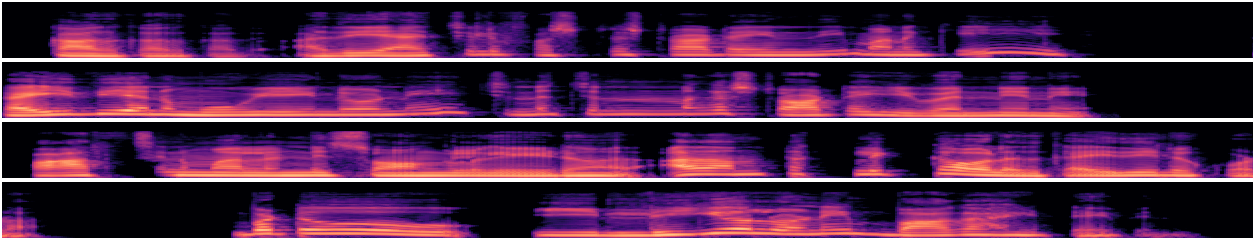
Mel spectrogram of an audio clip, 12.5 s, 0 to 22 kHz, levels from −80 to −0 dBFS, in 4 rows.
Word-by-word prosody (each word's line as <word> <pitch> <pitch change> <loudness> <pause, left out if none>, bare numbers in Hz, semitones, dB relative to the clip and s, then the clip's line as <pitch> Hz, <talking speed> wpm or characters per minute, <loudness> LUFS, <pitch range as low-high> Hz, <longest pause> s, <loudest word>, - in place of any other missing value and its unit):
కాదు. 130 -2 +3
కాదు. 115 0 -5
కాదు. 105 -1 -17
అది 130 +3 -1
యాక్చువల్లీ 185 +7 -4
ఫస్ట్ 165 +3 -9
స్టార్ట్ 180 -2 -3
అయింది 170 +3 -4
మనకీ, 175 +8 -5 0.7
'ఖైదీ' 200 +8 +5
అని 200 -3 0
మూవీలోని 180 +5 -1
చిన్న 185 +1 -8
చిన్నగా 215 +2 -8
స్టార్ట్ 170 -2 +1
అయ్యి 165 -4 -3
ఇవన్నీని. 135 -2 -2 0.5
పాత 155 - +5
సినిమాలన్నీ 150 -2 +3
సాంగ్‍లో 145 0 +3
ఏయడం. 135 +1 +2 0.2
అదంతా 210 +2 +1
క్లిక్ 210 +1 -5
అవ్వలేదు 155 -10 +5
'ఖైదీలో' 150 -1 +1
కూడా. - - -6 0.6
బటూ, 250 +1 +4 0.6
ఈ - - 0 0.2
'లియోలోని' 240 - +3
బాగా 160 +4 +2
హిట్ 160 -1 -6
అయిపోయింది. 145 - -14
170 Hz, 155 wpm, -23 LUFS, 150-205 Hz, 0.7 s, ఖైదీ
